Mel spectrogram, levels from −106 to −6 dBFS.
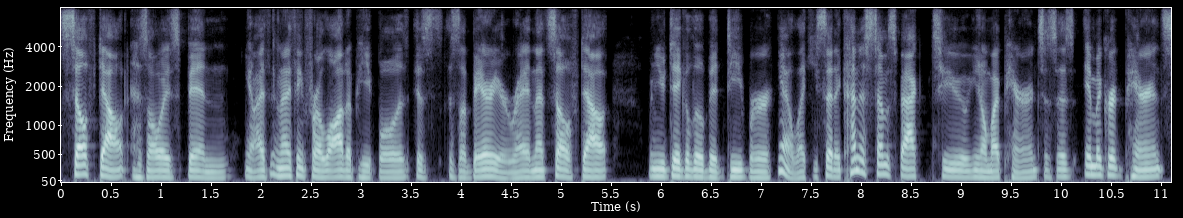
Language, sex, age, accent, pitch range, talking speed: English, male, 30-49, American, 110-135 Hz, 265 wpm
